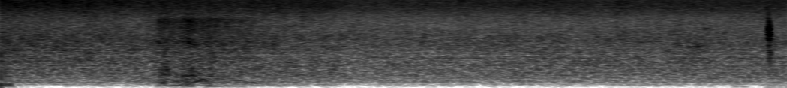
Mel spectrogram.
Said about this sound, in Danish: Det er, jeg tænder for bruseren, og så skal jeg egentlig bare tænke over ting, som jeg måske ville tænke på, hvis jeg var i bad.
